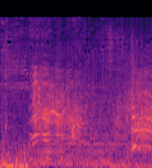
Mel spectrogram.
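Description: Film sound effect of something shattering, a spray of fragments breaking and scattering that starts about half a second in, over the underlying score.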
